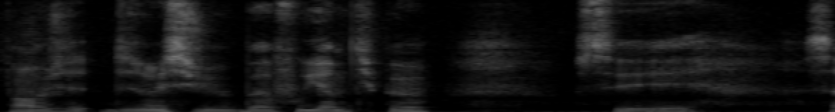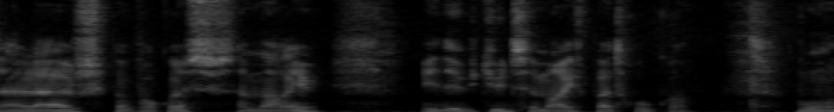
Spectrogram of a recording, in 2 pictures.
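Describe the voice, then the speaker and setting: A man's voice: mid-range voice, vocal fry, darkish tone. Hesitant man explaining a topic. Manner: hesitant, many fillers and self-corrections. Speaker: YouTube channel host. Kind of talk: informal educational talk, partly read.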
